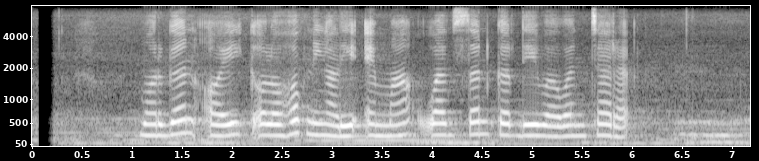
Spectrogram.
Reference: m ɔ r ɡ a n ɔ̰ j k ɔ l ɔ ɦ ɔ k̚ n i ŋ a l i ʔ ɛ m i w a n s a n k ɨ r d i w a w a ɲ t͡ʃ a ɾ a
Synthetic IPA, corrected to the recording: m ɔ r ɡ a n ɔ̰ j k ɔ l ɔ ɦ ɔ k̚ n i ŋ a l i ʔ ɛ m a w a n s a n k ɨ r d i w a w a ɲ t͡ʃ a ɾ a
